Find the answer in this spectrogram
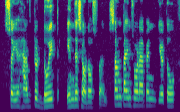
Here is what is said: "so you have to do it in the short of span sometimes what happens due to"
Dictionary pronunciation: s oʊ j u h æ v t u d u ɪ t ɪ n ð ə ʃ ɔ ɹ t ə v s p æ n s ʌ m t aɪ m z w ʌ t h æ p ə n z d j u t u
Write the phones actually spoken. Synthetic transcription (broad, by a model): s oʊ j u h æ v t u d u ɪ t ɪ n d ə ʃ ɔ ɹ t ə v s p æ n s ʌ m t aɪ m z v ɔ t h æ p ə n d j u t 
